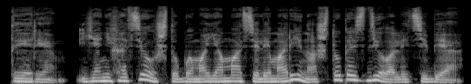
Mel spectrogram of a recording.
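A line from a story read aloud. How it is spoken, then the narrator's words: Quiet. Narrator (Russian): тихо произнес он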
